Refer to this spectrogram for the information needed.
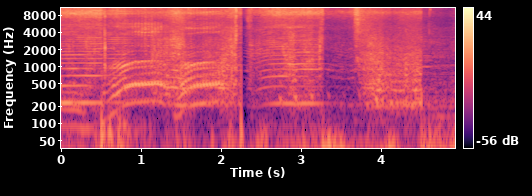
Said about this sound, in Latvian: Es tagad eh, blenderēju keksiņiem, kas sakās ķirbīti, ķirbīti blenderēju. Jūs varat dzirdēt, kā strādā blenderīts.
